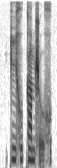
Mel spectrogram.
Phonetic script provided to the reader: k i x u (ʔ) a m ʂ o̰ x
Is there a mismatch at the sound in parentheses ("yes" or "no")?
yes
